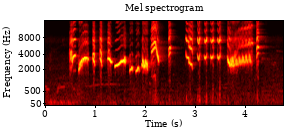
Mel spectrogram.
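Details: Orange-headed thrush in full, lively song, played as a lure to get other orange-headed thrushes singing quickly: a rapid run of high whistled and chirping phrases, some rising and falling sharply, packed closely with brief pauses.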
